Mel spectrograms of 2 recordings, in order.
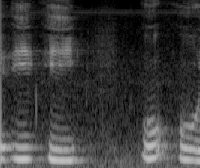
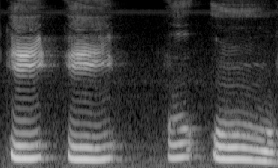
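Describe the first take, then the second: First: ई ई उ ऊ said softer, as if trying them out; teacher inviting students to try ई and ऊ; quiet vowel demo. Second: ई ई उ ऊ called out louder, clearly held; teacher modelling ई and ऊ loudly for students; loud vowel demo. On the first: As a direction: try the vowels ई, उ, ऊ gently yourself. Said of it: "इनके उच्चारण आप करके देखिए". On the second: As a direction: proclaim each closed vowel ई, उ, ऊ. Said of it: "जैसे". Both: Shown as a demonstration.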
